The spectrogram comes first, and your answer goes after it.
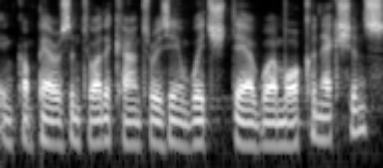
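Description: In a very clean recording with a silent background, a man with a Dutch accent speaks at a moderate pace in a dark, mellow tone with fairly even intonation. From northern Netherlands countryside. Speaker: museum director. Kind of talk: interview. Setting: museum. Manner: halting.

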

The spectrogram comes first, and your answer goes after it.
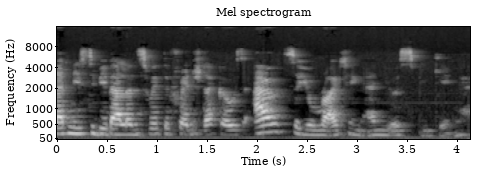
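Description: A somewhat breathy woman at a fairly low pitch and moderate pace. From France (Paris area). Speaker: language teacher. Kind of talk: interview.

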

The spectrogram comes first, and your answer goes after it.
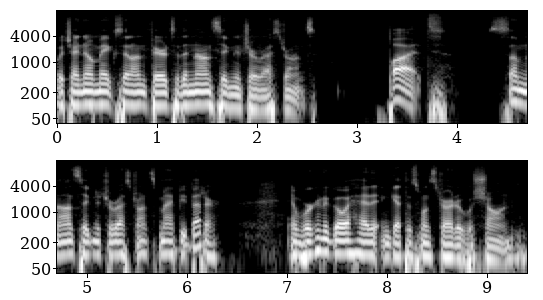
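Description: A man with an unremarkable speaking voice and an American accent, at a fairly low pitch with ordinary pitch variation, a fairly quick pace and very even loudness, in a very clean recording with a silent background. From California. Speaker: podcast host and travel advisor. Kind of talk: casual chat.

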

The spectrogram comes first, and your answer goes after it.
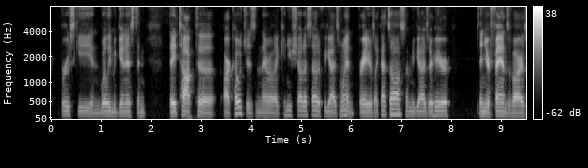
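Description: A man speaks in an ordinary speaking voice with an American accent, at a moderate pace and medium pitch, his fairly even intonation caught in a dry, close sound with no echo on a very clean recording with a silent background. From Boston. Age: 30s. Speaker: professional baseball player. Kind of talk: casual interview.

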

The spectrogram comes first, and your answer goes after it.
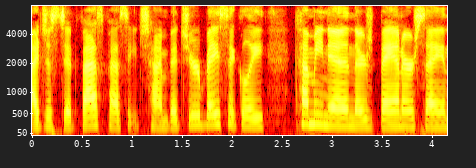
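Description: A woman with a Southern US accent talks with ordinary pitch variation, in a dry, close sound with no echo against a quiet background. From Florida. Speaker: podcast panelist. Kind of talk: casual chat.

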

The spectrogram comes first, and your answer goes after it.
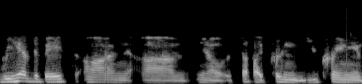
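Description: A man with an American accent speaks in a normal speaking voice at a moderate pace, his pitch fairly low. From Milwaukee, Wisconsin. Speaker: caller, union member. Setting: phone call.

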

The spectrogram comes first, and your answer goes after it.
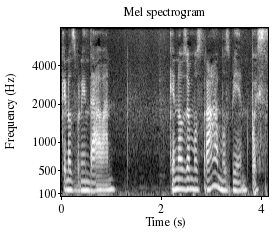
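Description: The voice is somewhat breathy. It moves at a very slow pace. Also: woman. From Mexico. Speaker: listener sending a voice message. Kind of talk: recorded voice message.

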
